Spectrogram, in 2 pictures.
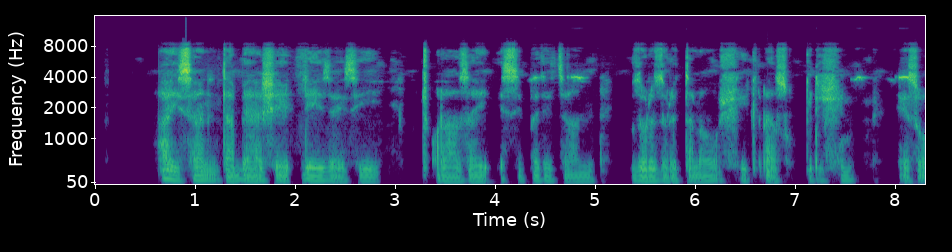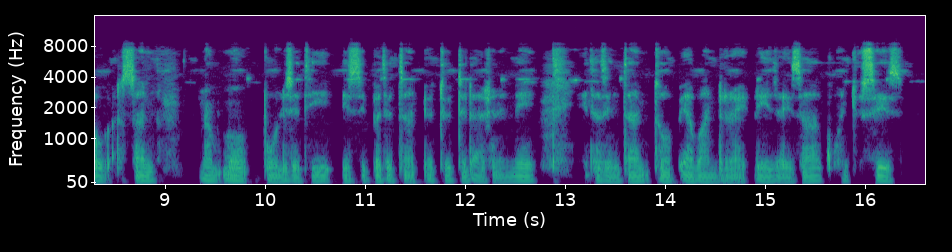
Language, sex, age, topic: Gamo, male, 18-24, government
